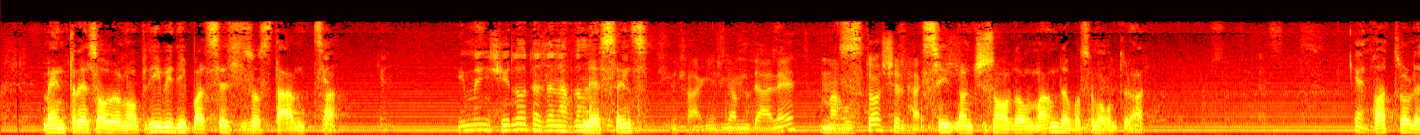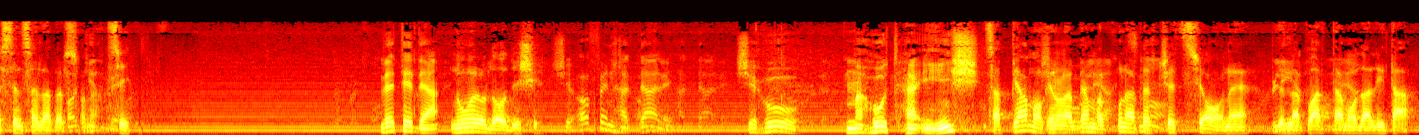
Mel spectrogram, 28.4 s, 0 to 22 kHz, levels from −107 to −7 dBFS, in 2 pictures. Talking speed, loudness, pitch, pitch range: 65 wpm, -23 LUFS, 105 Hz, 90-125 Hz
